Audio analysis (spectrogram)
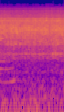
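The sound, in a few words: frying samaral fish in a pan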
